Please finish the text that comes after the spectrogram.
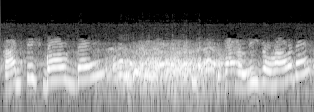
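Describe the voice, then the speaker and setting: Tinny, noisy old-radio wisecracking schoolteacher. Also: female voice, high voice, slow pace, over a noisy crowd. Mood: dry, sarcastic. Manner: deadpan, dry wisecracking delivery. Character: wry, sarcastic single woman schoolteacher with dry wisecracks. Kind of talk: 1940s-50s radio sitcom acting and narration. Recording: noisy, tinny vintage radio broadcast recording.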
